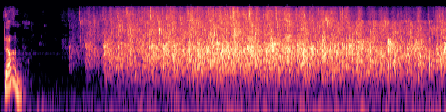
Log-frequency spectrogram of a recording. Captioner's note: audience applauding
